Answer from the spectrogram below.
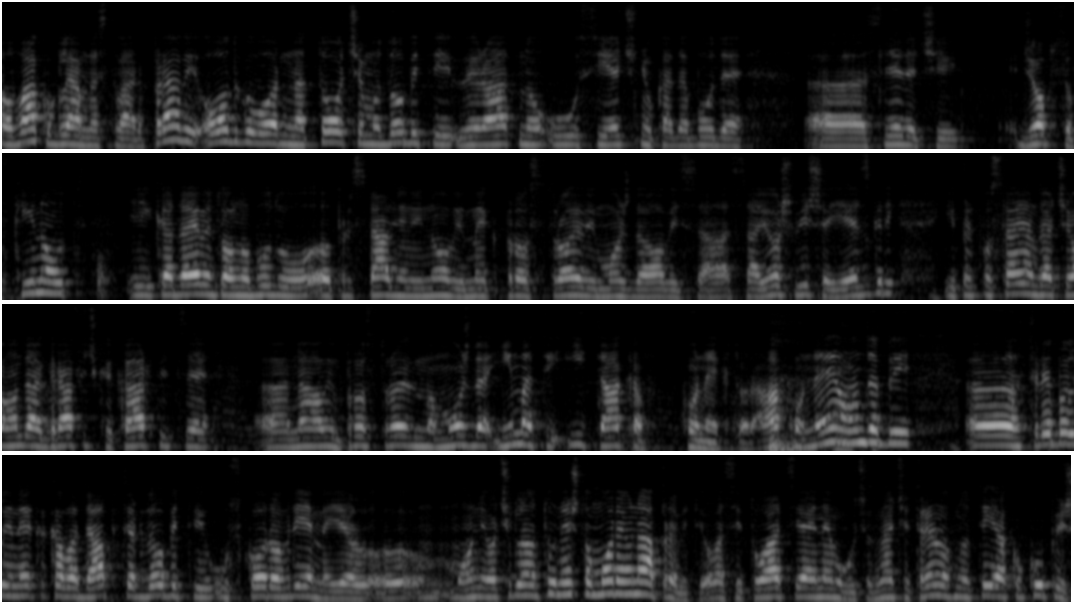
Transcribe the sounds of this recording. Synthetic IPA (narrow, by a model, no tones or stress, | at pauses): o̞ʋako̞ɡle̞d̪amnast̪ʋaːɾpɾaːʋiʔo̞d̪ɡo̞ʋo̞ɾnat̪o̞ːt͡ɕe̞mo̞d̪o̞bit̪iʋjeɾojat̪no̞ʔusjet͡ʃɲukad̪abud̪e̞ | sʎʲe̞d̪e̞t͡ɕi | d͡ʒo̞psofkinowt̪ikad̪ae̞ʋent̪ualˠno̞bud̪upɾet̪st̪aʋʎe̞nino̞ːʋimekpɾo̞st̪ɾo̞je̞ʋimo̞ʒd̪ao̞ʋisasajo̞ʃʋiʃejezɡɾi | ipɾe̞t̪̚po̞st̪aʋʎamd̪at͡ɕe̞o̞nd̪aɡɾafit͡ʃke̞kaɾt̪it̪se̞ | nao̞ʋimpɾo̞st̪ɾo̞je̞ʋimamo̞ʒd̪aʔimat̪iʔit̪akaʋ | ko̞ne̞kt̪o̞ɾako̞ne̞o̞nd̪abi | ət̪ɾe̞baline̞kakaʋad̪apt̪e̞ɾd̪o̞bit̪iusko̞ɾo̞ʋɾʲje̞ːme̞jelo̞nio̞t͡ʃiɡled̪not̪uːne̞ʃt̪o̞mo̞ːɾajunapɾaʋit̪io̞ʋasit̪uaːt̪sijaje̞ne̞mo̞ɡuːt͡ɕaznaːt͡ʃit̪ɾe̞nuːt̪no̞t̪iːako̞kuːpiʃ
